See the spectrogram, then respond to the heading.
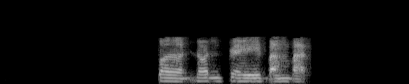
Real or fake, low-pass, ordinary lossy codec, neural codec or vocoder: fake; 3.6 kHz; MP3, 24 kbps; codec, 16 kHz, 1 kbps, FreqCodec, smaller model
